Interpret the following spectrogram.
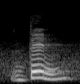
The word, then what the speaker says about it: दीन: दिन, दीन। दिन में द पे छोटी ई की मात्रा लगी है और दीन में द पे बड़ी ई की मात्रा लगी है।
